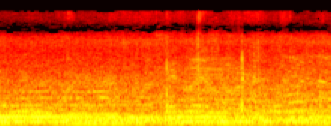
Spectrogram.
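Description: A steady low engine hum that does not change, with faint talk from people nearby over it.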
